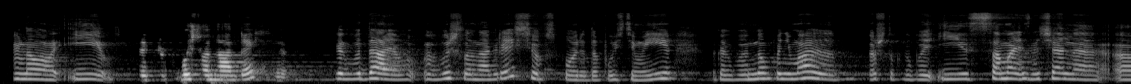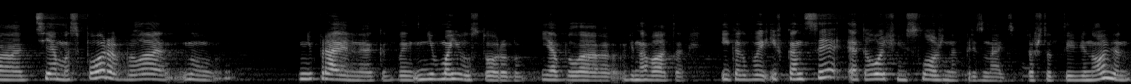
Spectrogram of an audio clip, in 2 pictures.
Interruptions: none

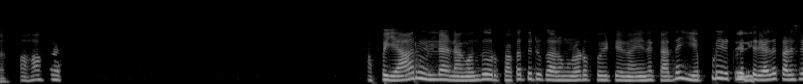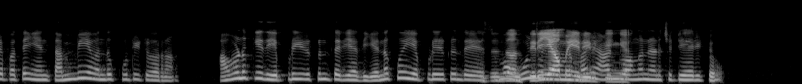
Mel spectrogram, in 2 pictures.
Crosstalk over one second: present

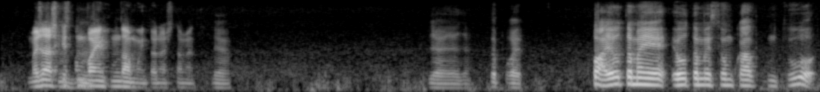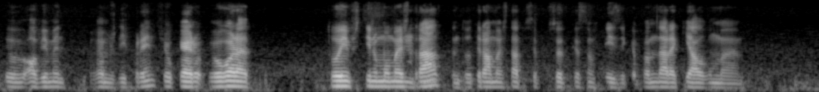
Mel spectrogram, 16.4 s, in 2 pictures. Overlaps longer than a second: none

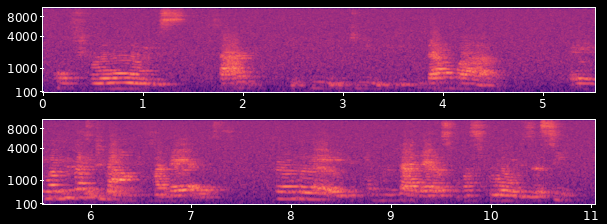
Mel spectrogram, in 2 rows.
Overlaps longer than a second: present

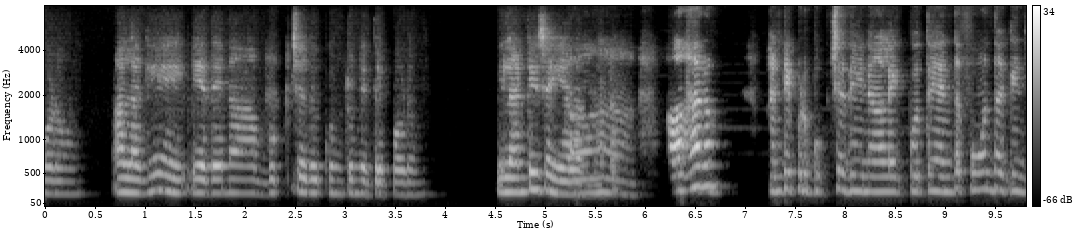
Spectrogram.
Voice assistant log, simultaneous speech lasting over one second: none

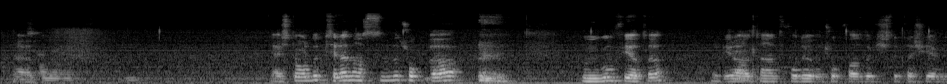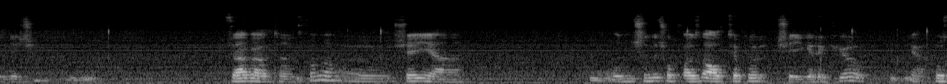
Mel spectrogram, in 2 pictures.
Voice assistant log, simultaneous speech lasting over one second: none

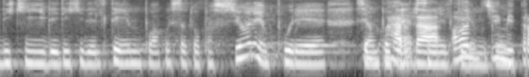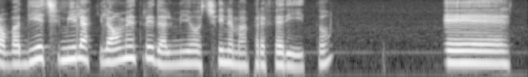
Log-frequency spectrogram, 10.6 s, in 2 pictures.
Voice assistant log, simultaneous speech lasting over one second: present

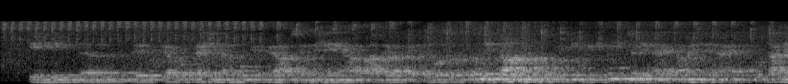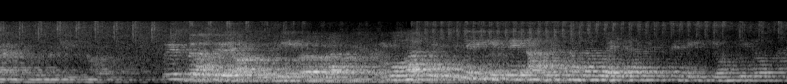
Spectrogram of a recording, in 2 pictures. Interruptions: present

